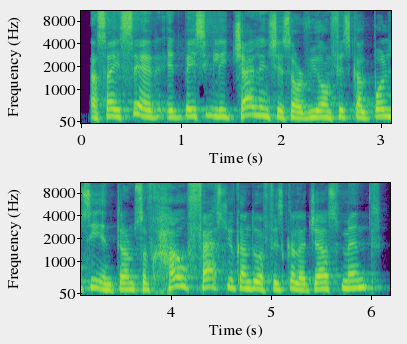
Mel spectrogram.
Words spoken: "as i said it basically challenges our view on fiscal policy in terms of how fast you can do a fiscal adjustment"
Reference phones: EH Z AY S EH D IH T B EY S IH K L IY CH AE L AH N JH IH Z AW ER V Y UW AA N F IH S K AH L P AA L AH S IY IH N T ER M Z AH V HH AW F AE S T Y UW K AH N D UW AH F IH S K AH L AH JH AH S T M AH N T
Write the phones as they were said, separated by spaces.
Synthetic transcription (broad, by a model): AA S AY S EH D IH T B EY S IH K L IY CH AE L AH N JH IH S AW ER V Y UW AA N F IH S K AH L P AA L AH S IY IH N T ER M S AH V HH AW F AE S T Y UW K AH N D UW AH F IH S K AH L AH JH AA S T M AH N T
